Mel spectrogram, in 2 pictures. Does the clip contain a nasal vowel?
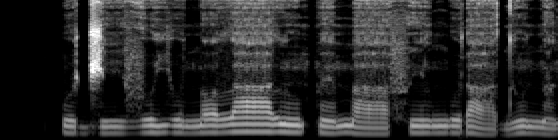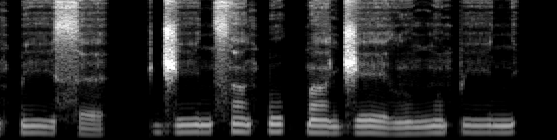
yes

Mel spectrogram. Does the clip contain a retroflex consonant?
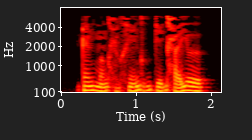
yes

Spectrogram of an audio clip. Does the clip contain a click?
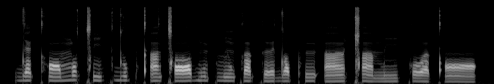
yes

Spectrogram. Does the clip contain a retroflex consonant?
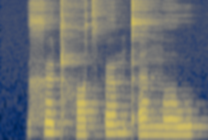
yes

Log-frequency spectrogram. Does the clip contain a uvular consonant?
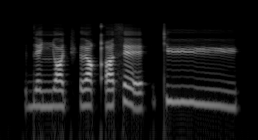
yes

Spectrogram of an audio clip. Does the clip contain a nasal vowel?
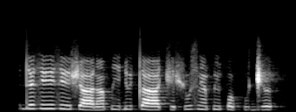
yes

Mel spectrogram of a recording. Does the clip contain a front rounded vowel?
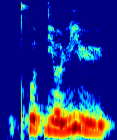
yes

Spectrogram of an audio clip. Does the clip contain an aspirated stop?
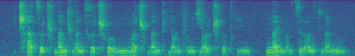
yes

